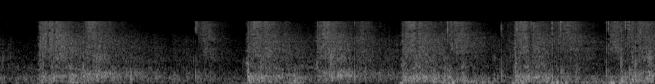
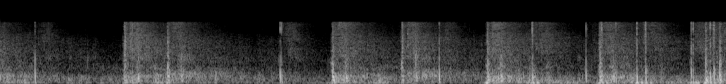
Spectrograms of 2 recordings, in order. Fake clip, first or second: second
